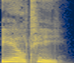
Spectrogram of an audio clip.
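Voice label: "elt", British English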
